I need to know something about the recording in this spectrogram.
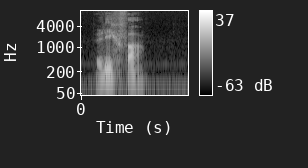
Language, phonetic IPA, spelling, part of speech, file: Polish, [ˈlʲixfa], lichwa, noun, Pl-lichwa.ogg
